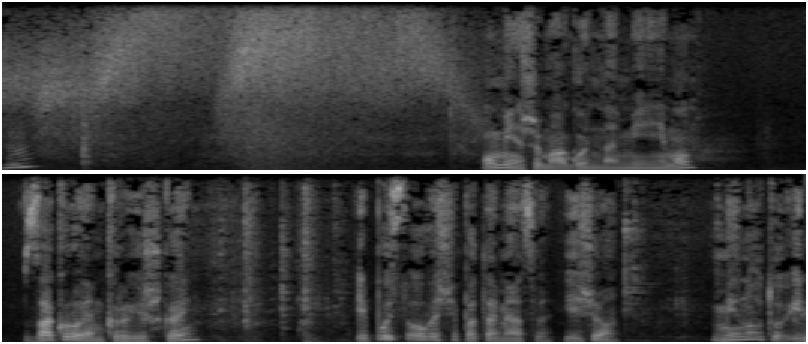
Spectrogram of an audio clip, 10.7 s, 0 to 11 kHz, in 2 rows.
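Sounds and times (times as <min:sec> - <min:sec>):
speech: 0:00.0 - 0:00.4, 0:03.2 - 0:04.7, 0:05.5 - 0:07.1, 0:07.7 - 0:10.7
spice masala fried in oil sizzling as poured into soup: 0:00.0 - 0:03.6.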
